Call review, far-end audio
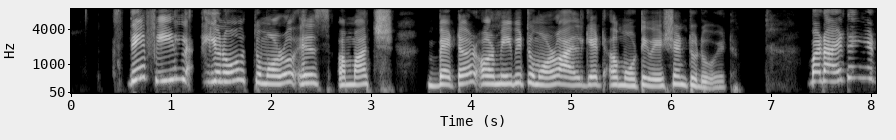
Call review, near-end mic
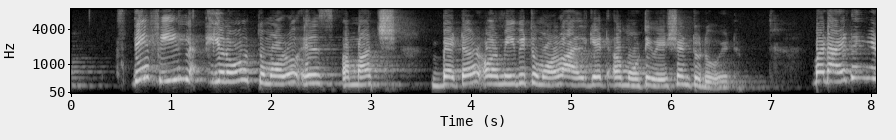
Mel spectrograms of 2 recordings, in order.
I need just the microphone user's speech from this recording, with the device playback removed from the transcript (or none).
none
